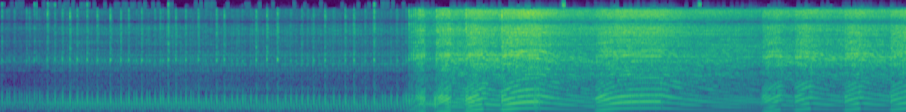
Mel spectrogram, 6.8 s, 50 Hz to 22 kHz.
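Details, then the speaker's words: Ported Holtzfforma 395 two-stroke chainsaw after build changes, under load: buzzing, slightly uneven note with blips; runs like rings badly need seating, carb fattened, about 3/4 turn between lean and fat; cause unconfirmed. "Now it does run like the rings need seated pretty badly, so that might be all we're looking at."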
